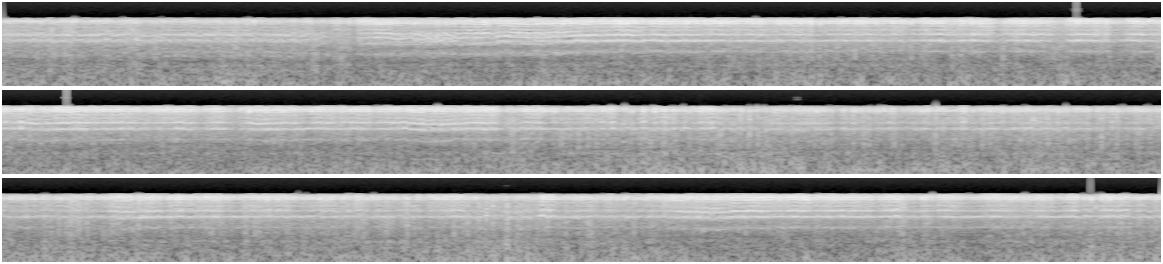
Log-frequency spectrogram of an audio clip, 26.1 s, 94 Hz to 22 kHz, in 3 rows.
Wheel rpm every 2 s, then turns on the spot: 190, 200, 220, 230, 230, 230, 230, 230, 230, 230, 230, 230, 230.
none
